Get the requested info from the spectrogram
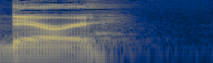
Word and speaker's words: Dery: Pronounced like Derry. Like the food group. Spelled D-E-R-Y.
